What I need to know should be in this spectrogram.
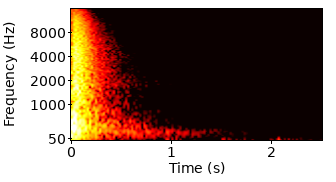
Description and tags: Individual percussive hits recorded live from my Tama Drum Kit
